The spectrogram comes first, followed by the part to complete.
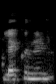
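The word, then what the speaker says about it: Lecoanet Hemant: Lekonet Hemant, if I'm right. Did I pronounce it right? Lekonet Yeah.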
